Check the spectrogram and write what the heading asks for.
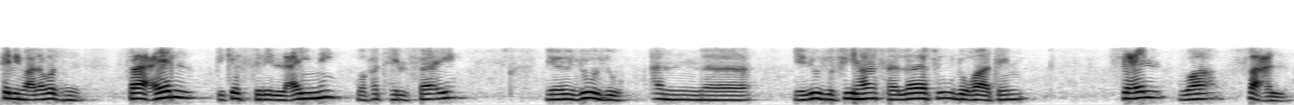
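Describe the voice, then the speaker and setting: A man teaching a classical grammar text, reading each line aloud and then explaining it and repeating the examples slowly. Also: fairly high pitch. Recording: tinny, phone-like audio.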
